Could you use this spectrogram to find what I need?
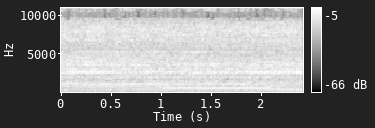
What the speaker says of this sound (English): This is on high vacuum now. This is going to go right around the edges of the wall.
